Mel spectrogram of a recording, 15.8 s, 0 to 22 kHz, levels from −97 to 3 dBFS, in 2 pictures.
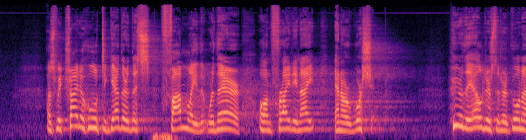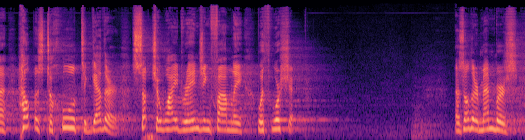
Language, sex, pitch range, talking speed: English, male, 190-245 Hz, 150 wpm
